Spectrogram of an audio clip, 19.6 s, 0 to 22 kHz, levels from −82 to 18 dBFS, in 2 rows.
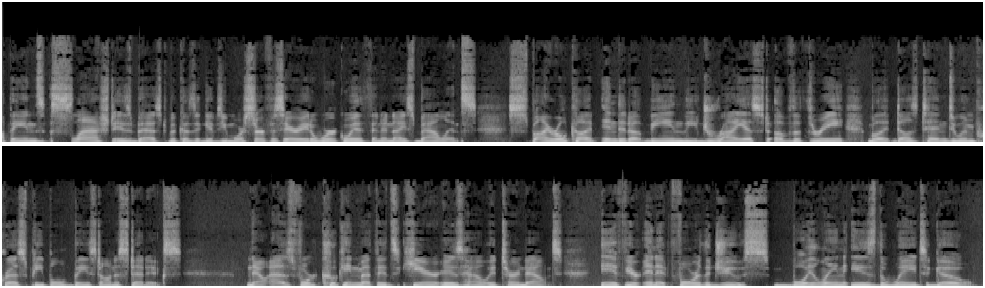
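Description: Gain pumping runs through the whole recording, with the gain swinging by around 10 dB. The likely cause is input gain set much too high for the microphone, with a fast limiter or compressor clamping down on each loud syllable and releasing in the gaps. The room noise sits about 43 dB below the speech, and the speech itself sounds squashed and flat in level.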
